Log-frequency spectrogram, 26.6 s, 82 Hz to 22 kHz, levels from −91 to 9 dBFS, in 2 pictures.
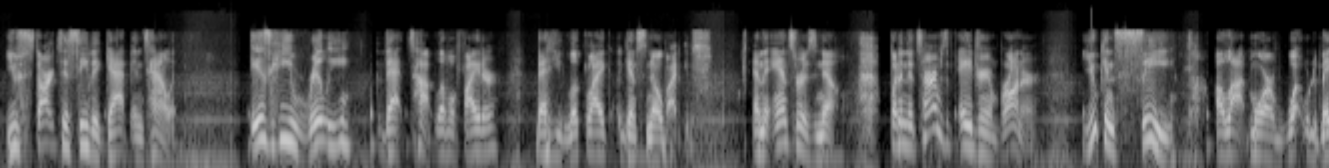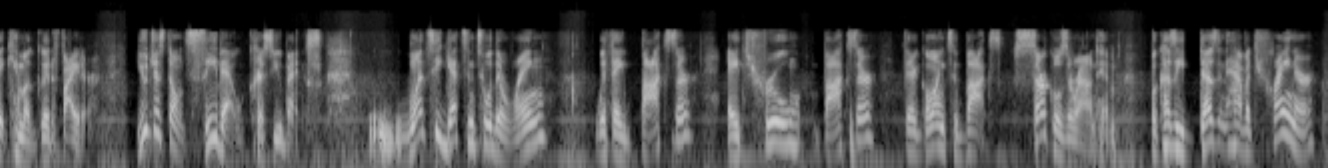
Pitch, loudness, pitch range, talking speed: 180 Hz, -20 LUFS, 130-210 Hz, 180 wpm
